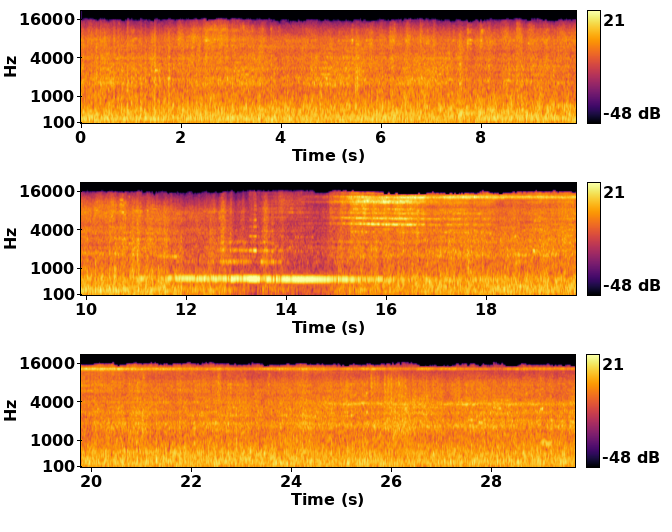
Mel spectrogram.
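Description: Freight cars rolling past close by: steady clatter and rumble of wheels over the rail joints. About a third of the way in, a single drawn-out tone with a slight fall in pitch rises over the clatter for a few seconds.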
